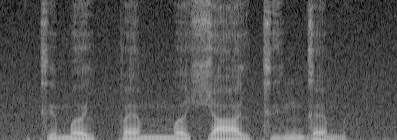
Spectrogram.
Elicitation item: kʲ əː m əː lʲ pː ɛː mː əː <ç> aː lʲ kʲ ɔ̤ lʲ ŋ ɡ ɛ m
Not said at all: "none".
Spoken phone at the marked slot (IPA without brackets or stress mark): ç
